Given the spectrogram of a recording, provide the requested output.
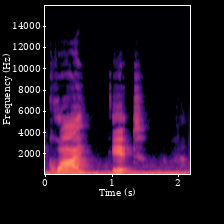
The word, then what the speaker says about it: quiet: the next adjective Now Quiet has two syllables okay if we place our hand under our uh chin we can say Qui it our chin moves twice why it all right that's why we have two syllables quite it all right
